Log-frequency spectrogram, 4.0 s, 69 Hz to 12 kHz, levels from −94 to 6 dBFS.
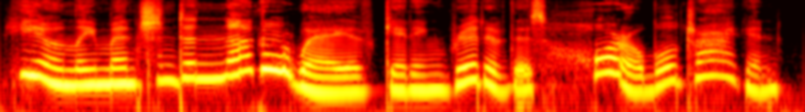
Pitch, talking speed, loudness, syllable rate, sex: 255 Hz, 180 wpm, -17 LUFS, 5.7 syllables/s, female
